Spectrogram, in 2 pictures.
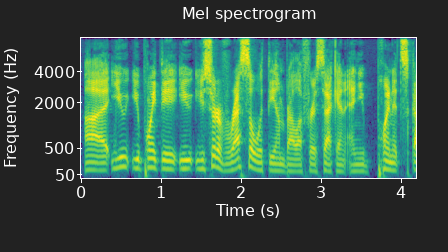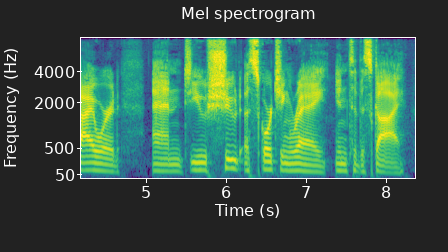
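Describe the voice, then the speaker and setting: A man's voice: lowish voice, moderate pace, fairly bright tone, no echo, studio quality. A man narrating as game master, in loose, filler-heavy speech.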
